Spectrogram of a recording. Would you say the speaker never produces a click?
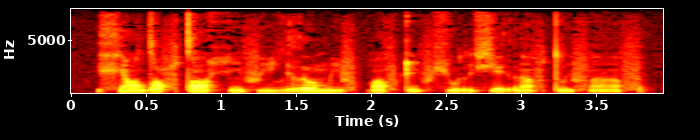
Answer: yes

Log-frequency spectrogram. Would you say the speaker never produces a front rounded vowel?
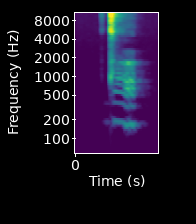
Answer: no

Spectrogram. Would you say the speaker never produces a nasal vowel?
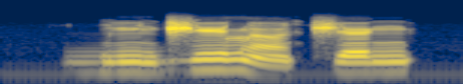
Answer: no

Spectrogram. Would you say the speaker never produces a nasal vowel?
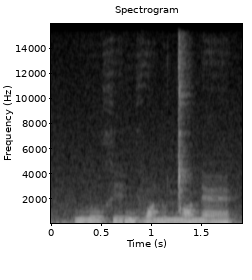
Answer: yes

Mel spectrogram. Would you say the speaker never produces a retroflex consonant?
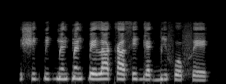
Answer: yes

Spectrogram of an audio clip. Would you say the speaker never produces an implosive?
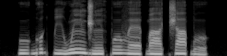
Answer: no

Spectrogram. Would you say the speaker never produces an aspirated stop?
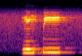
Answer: yes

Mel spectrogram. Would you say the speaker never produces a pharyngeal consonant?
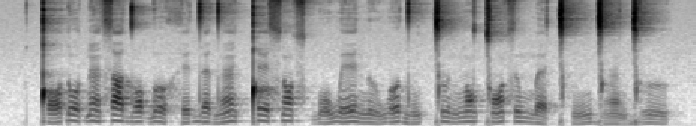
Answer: yes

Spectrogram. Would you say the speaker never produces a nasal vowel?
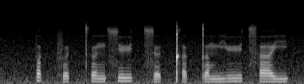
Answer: yes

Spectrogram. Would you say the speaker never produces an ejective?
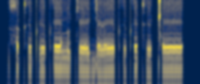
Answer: no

